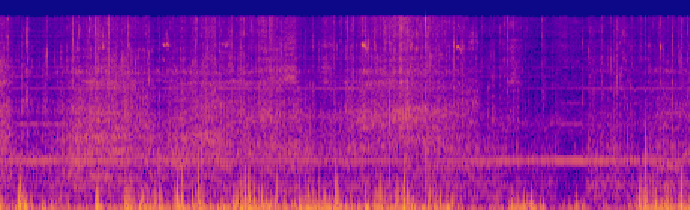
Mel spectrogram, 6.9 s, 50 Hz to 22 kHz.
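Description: Scale RC crawler (RC4WD Trail Finder 2) climbing over slate: a steady thin whine from its electric drive, with its tyres and chassis knocking and clattering on the stone. Wind rumbles on the microphone, and everything eases briefly about five seconds in.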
